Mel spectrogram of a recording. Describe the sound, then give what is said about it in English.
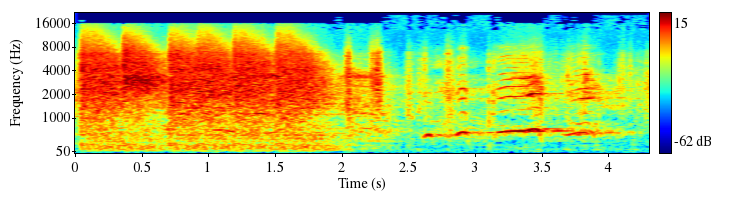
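Several sharp gunshots ring out during a Western gunfight dramatization, loud cracking bursts in the first half, followed by quieter scuffling and a thin whistling tone. “Not bad, Bill. You come out all right? Yeah, partner. That was right nice shooting.”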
